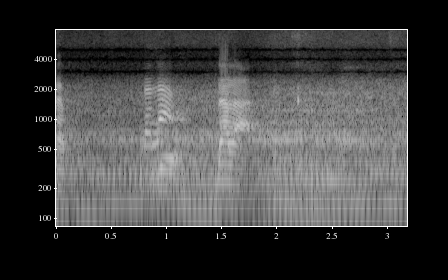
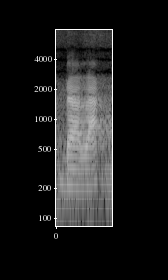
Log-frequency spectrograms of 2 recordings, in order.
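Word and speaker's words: Đà Lạt: เมือง ดารั นะ ครับ ดา ดา ถ้า เกิด มา ถึง ที่ นี่ แล้ว ออก เสียง ดา ดารัก นะ ครับ ไม่ มี ใคร รู้ จัก ต้อง ดาด ครับ ฝน ตก แล้ว ก็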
